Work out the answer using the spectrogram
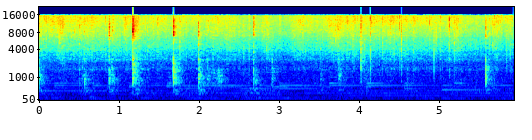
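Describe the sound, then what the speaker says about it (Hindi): Vegetables sizzle steadily in a pan for veg hot and sour soup while a spoon stirs them, producing repeated scraping clicks over the continuous frying hiss. "हल्का सी फ्राई होने देते हैं"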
